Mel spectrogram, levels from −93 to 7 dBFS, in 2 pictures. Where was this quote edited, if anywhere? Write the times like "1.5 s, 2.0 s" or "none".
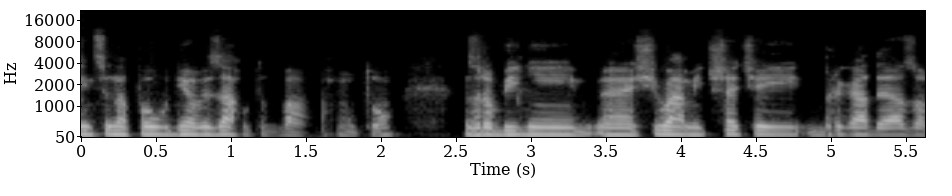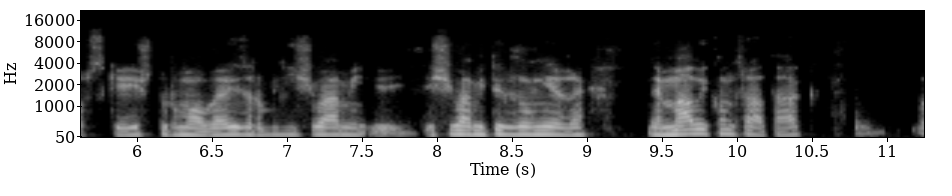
none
